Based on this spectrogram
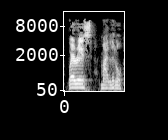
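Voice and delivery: slow, lightly voiced witch; a touch of a scheming crone; old hag. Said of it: "the witch".

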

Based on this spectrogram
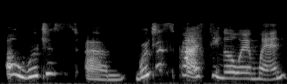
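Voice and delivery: put-on high, sweet toddler voice; a little girl chirping innocently; little three-year-old voice. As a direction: talk like a tiny girl explaining her game. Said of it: "all in this little three-year-old voice".

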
